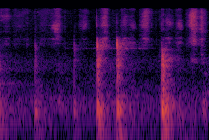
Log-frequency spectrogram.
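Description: Chalk writing on a chalkboard: about five short, quick chalk strokes and taps with brief gaps between them.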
